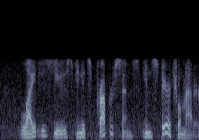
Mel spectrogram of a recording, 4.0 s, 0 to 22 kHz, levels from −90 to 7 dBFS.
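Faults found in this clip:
GSM full-rate codec, throughout: plainly audible buzzy, gravelly roughness on speech. Spectrogram shows a hard ceiling at 4 kHz and coarse, regularly spaced pulse striations. The excitation keeps every third sample, which fits 13 kbps GSM full rate. Room noise sits about 30 dB down.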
